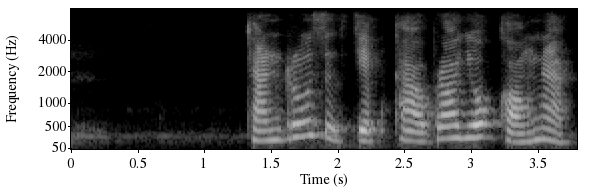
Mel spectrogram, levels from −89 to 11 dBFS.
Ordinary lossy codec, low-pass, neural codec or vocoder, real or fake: Opus, 16 kbps; 7.2 kHz; vocoder, 44.1 kHz, 80 mel bands, Vocos; fake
